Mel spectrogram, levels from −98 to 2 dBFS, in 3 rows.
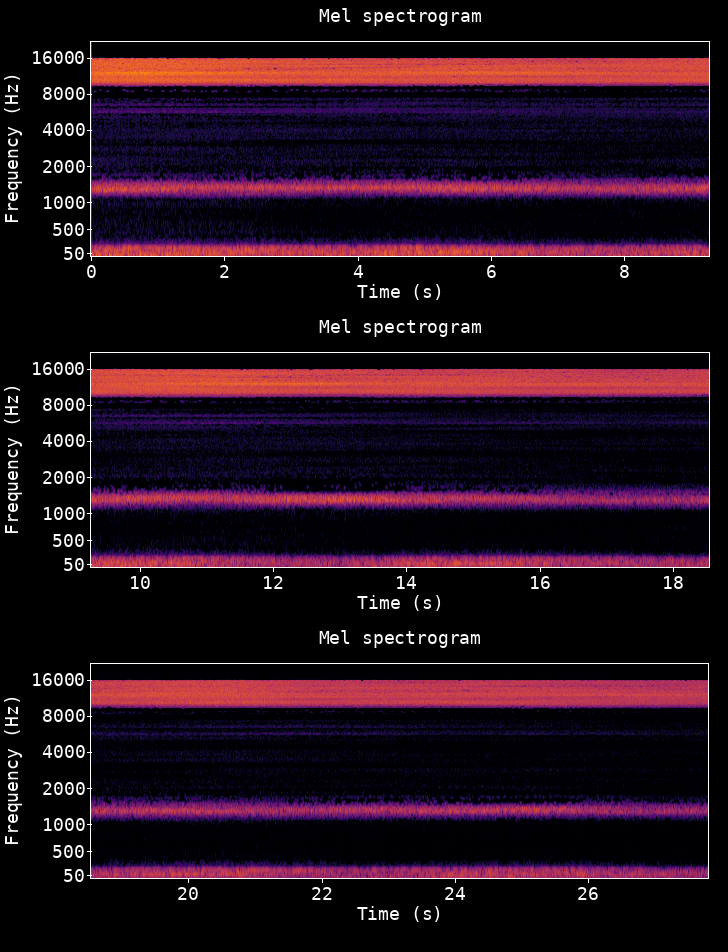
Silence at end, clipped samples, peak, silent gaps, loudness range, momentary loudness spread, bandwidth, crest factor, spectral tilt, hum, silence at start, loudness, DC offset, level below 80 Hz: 0 s; under 0.1%; -4 dBFS; none; 9 LU; 12 LU; 16 kHz; 20 dB; -1.5 dB/octave; none; 0 s; -20 LUFS; under 0.1%; -48 dBFS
